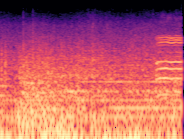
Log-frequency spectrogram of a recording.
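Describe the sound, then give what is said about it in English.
A sudden thunderstorm with thunder and rain strikes a boat at sea during a chase, heard as a loud, dense, unbroken roar with deep rumbling underneath that holds steady for the whole moment. “Is it me, or did that storm just come out from nowhere?”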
